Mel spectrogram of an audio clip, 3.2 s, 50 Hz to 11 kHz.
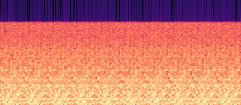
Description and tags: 1stPack=NG#14
Static sounds. }loopable{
